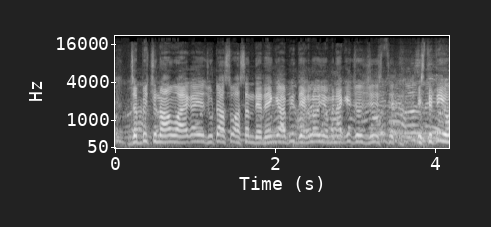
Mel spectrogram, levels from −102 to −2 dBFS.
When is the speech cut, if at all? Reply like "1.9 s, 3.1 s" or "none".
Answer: none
